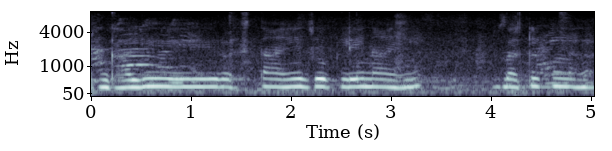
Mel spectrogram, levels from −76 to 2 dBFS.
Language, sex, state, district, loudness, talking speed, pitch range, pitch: Marathi, female, Maharashtra, Washim, -14 LUFS, 105 wpm, 225-235 Hz, 230 Hz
